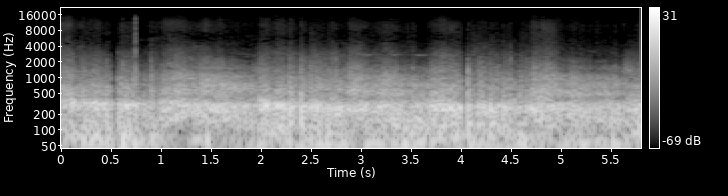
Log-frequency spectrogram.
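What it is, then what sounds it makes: Foam microphone windscreen being scratched. Fingertips scratch and squeeze a dark grey foam windscreen on a microphone, producing a dense, continuous scratchy rustle. The sound is heavy in the lows and low mids with little high content, holding a steady level with a few sharper clicks.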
